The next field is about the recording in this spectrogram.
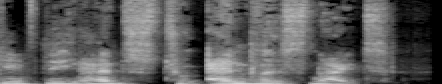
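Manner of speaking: echoing, amplified scream, pitched high. A game narrator voices a character screaming in battle, Andre's amplified scream. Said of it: "Andre's voice is amplified when he screams".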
